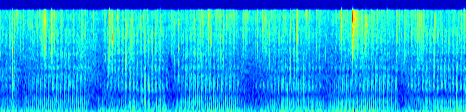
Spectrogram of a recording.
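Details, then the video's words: A domestic cat purrs in a low, continuous rumble that swells and fades with each breath, while sharp crackles and pops from a fireplace sound steadily on top. "Purring Cat with Cozy Crackling Fireplace Sound"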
